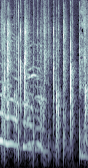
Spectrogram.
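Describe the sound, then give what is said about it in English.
A few people in a radio studio with no studio audience clap in quick, uneven bursts while voices talk over them, wrapping up the first set of the Local Live broadcast; the sharp hand slaps mix with steady speech at a moderate level. “Okay, we don't have a studio audience, but it's time to clap.”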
